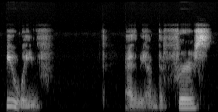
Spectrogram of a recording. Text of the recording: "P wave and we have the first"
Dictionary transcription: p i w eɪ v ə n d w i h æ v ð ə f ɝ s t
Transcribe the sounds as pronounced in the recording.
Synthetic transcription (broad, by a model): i w eɪ v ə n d w i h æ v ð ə f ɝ s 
